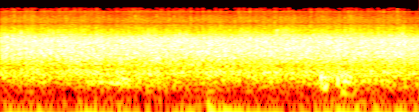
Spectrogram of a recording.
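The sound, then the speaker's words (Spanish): The governing party's parliamentary group bursts into sustained morning applause, a dense, steady wash of many hands clapping at constant loudness for the full four seconds, with no voices standing out. “Está con ganas de aplaudir el grupo gubernamental esta mañana, me da la impresión.”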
